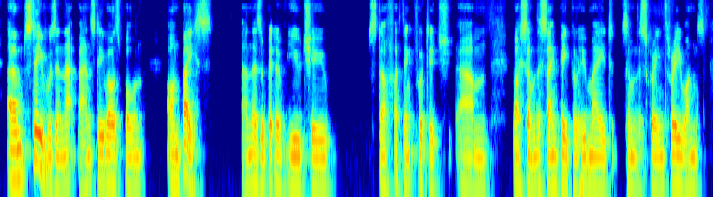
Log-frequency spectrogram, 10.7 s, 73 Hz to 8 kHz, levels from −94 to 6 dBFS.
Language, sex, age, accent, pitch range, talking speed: English, male, 50-69, British, 95-105 Hz, 195 wpm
